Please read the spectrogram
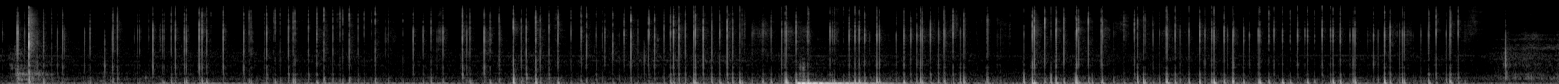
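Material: Paper.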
